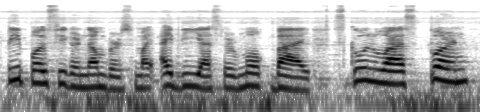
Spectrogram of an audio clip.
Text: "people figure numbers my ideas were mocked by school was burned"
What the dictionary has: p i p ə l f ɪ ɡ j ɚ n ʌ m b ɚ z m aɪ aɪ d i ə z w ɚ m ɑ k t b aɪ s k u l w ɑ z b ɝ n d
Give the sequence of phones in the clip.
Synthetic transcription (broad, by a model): p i p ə l f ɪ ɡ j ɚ n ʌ m b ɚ s m aɪ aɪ d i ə s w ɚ m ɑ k b aɪ s k u l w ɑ s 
